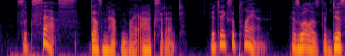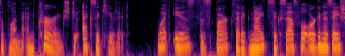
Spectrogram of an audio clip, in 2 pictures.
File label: Event Authoritative Professional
